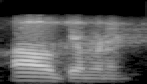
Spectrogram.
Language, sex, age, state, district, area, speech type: Telugu, male, 18-30, Andhra Pradesh, Anantapur, urban, conversation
